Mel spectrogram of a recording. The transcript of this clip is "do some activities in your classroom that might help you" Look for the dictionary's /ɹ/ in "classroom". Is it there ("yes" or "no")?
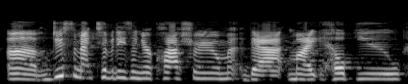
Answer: yes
